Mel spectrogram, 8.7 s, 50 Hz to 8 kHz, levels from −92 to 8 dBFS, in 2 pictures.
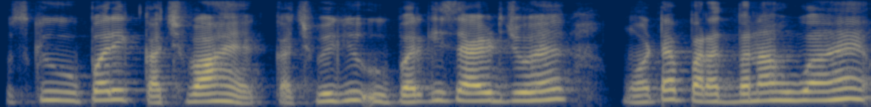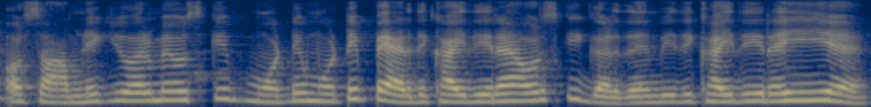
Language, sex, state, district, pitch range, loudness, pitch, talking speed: Hindi, female, Maharashtra, Solapur, 195-240 Hz, -21 LUFS, 215 Hz, 255 wpm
